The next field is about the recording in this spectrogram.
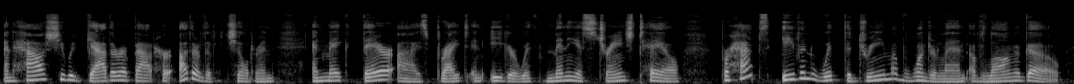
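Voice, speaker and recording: A woman narrating a children's classic as an audiobook, in a measured, expressive storytelling manner. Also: deep voice, no room sound. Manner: expressive, measured literary reading.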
